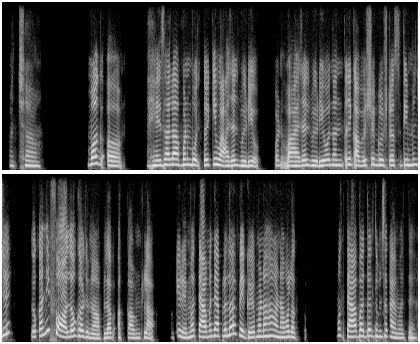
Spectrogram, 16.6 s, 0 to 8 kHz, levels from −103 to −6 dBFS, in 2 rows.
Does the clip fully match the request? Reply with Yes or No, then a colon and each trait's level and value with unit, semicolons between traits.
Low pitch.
No: high, 245 Hz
